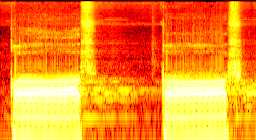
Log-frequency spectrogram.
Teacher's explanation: কফের মাখরাজটা কি? জিহ্বার গোড়া তার বরাবর উপরের তালুর সঙ্গে লাগিয়ে কফ উচ্চারিত হয়।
